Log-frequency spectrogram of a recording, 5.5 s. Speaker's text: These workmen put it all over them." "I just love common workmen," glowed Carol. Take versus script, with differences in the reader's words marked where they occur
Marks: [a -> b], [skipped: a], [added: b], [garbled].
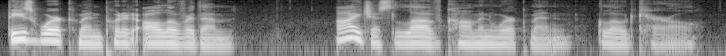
These workmen put it all over them." "I just love common workmen," glowed Carol.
